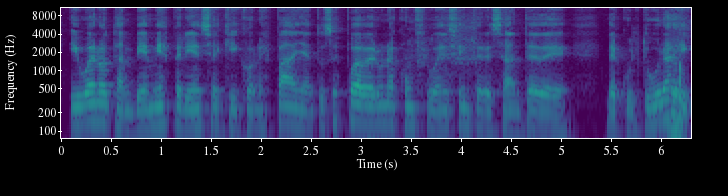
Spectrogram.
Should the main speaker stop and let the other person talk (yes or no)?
no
